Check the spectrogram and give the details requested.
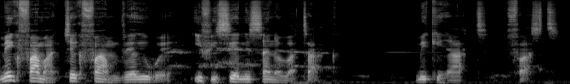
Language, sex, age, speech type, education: Nigerian Pidgin, male, 30-45, spontaneous, tertiary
